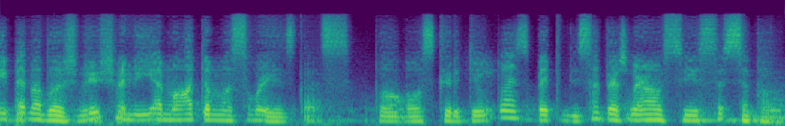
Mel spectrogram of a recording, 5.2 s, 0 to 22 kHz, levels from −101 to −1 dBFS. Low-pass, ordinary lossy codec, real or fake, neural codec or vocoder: 14.4 kHz; AAC, 96 kbps; fake; codec, 44.1 kHz, 0.9 kbps, DAC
